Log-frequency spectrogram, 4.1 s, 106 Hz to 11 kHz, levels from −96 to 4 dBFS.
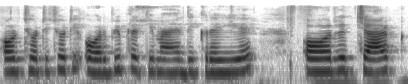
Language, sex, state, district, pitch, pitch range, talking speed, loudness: Hindi, female, Chhattisgarh, Sukma, 220 Hz, 210-230 Hz, 145 wpm, -18 LUFS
